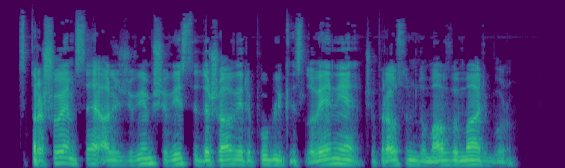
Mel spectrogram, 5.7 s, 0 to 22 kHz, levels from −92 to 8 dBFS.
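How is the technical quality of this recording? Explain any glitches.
No technical faults are audible.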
